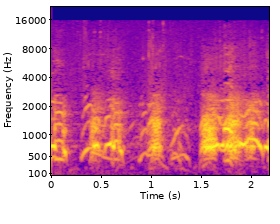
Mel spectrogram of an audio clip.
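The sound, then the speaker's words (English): A crowd of dogs at a kennel on forty acres of rural land north of Duluth yips, whines and barks in an overlapping, lively chorus. The noise is loud, drops briefly for a moment, then swells again. “Ann Stead and her husband Al have their kennel of dogs on their 40 acres north of Duluth. It's a lot of land and a lot of dogs.”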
